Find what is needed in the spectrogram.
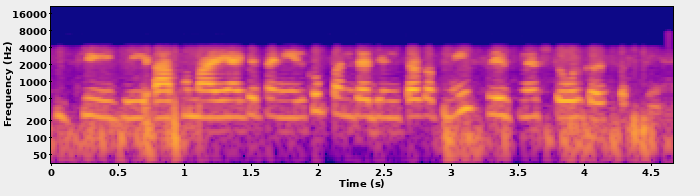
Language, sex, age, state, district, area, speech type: Urdu, female, 18-30, Delhi, North East Delhi, urban, conversation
